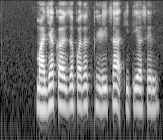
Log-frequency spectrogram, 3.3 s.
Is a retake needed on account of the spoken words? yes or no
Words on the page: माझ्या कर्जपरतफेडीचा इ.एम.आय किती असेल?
yes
